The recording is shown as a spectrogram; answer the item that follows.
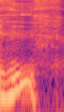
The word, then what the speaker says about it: Heath: Karl Heath, Uttalar du ditt namn så? – Ja, det kan man göra. – Ja. Det går bra. Hur säger du då? Jag säger Heath. Heath! – jag är ju engelsman.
